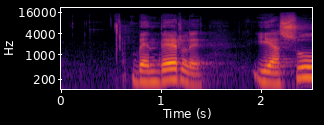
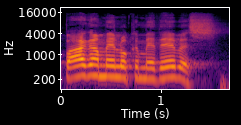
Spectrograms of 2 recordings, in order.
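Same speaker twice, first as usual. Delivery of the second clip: louder, demanding the debt back; harsh demand; 3 semitones higher, 7 dB louder than usual. Acted. Servant choking his fellow servant, a loud harsh demand. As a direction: seize him and demand payment.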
